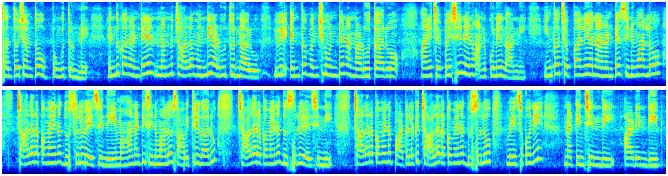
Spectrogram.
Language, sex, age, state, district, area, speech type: Telugu, female, 18-30, Telangana, Yadadri Bhuvanagiri, urban, spontaneous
